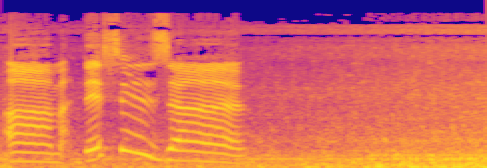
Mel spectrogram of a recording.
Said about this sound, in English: This is an hour from the Ambassador Bridge. So this is how long the line of trucks is, an hour away from the Ambassador Bridge.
